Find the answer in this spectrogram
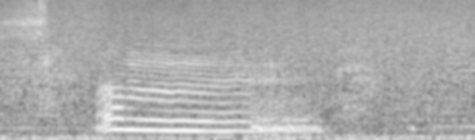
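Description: A woman's drawn-out hesitation sound, a single held vowel of just under a second at a steady, slightly falling pitch, as a filled pause in speech.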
